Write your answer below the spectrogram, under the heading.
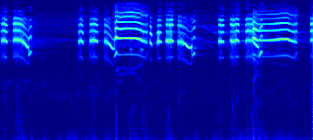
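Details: Lapwing netting-lure calls: clipped, shrill notes in small clusters, broken by a couple of longer sliding cries and short pauses.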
